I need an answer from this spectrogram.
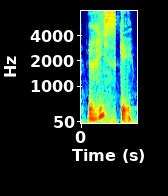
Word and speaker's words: risquer: Okay, you don't pronounce the U, so risquer.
